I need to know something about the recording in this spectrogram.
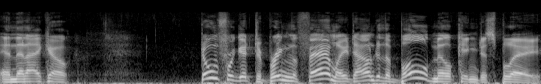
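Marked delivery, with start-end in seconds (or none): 2.0-5.4 silly put-on fair announcer voice. At the Texas State Fair, joining everyone's bit after someone else's line: dumb State Fair impression. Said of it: "doing that dumb impression".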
